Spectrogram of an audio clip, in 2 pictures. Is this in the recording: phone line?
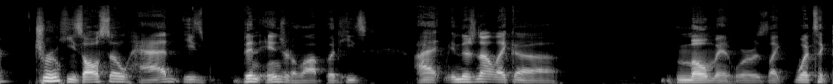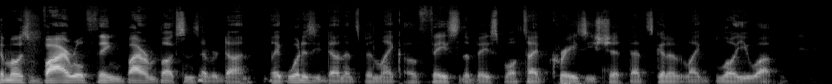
no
